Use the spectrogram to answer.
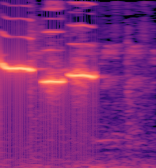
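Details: Banded pitta female call used to prompt males to sing: three clean whistled notes, the first highest and sustained, then two slightly lower, each a quarter second long, with a quiet background.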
